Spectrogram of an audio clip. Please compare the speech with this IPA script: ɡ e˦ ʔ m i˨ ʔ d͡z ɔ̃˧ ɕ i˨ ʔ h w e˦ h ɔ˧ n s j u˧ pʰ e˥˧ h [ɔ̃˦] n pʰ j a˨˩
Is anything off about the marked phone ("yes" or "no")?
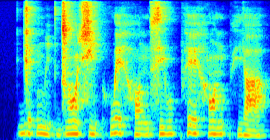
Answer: yes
